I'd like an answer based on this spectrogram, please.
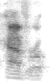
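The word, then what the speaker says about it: Haverhill: all right H okay havil I got you it's spelled ha Hill but it's not pronounced that way by Massachusetts natives yeah Peter B says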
